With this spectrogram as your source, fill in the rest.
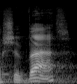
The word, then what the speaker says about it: Shabbat: And it's interesting to know that the word Sabbath or Shabbat is how the Jews pronounce it, it means to cease,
